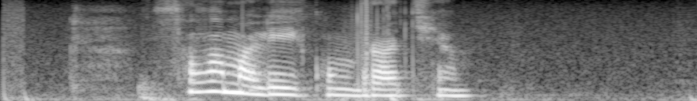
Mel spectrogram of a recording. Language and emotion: Russian, neutral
